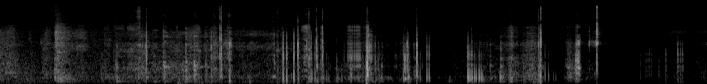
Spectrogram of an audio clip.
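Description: Handling noise as the camera is picked up and moved: irregular clicks, taps and rubbing. It drops almost to silence for a moment about six seconds in.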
